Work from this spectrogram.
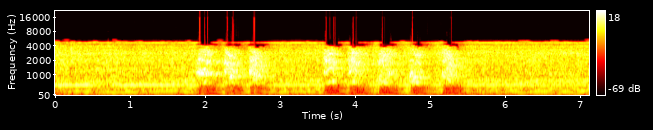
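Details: Young Border Terrier objecting to a vacuum cleaner at home, giving a quick run of about six short barks over a few seconds, half buried under the constant drone of the running vacuum.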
